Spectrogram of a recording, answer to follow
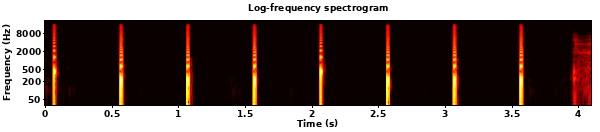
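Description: Pro Tools Click plug-in metronome playing back at the default 120 BPM: eight short, sharp clicks evenly spaced, two a second.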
